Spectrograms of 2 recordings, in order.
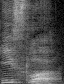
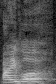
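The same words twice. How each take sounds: First: It does not sound like 'island' minus 'and'. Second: It sounds like 'island' with 'and' dropped. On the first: The speaker calls it wrong. "I thought it was pronounced Isla the whole time" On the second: The speaker calls it right. "It's Isla"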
